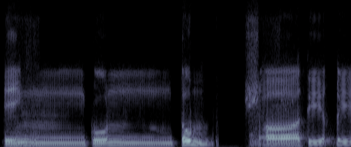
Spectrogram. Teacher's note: In kuntum nun sukun bertemu dengan huruf kaf bacaan ikhfa. Kemudian nun sukun bertemu dengan huruf ta juga bacaan ikhfa dibaca samar-samar.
